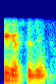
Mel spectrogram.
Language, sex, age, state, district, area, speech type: Assamese, male, 30-45, Assam, Golaghat, urban, conversation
